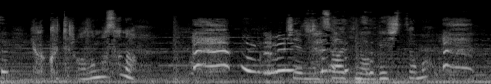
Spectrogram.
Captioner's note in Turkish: Ağlıyor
